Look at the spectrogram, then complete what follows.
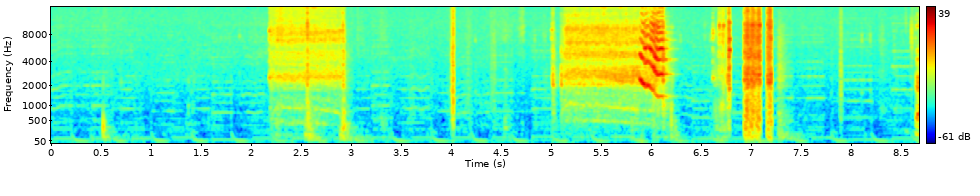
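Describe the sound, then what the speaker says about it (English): A screw shank driven into a small pilot hole squeaks loudly in bursts against a steady rhythmic mechanical hum, with several sharp clicks and clatters in between. "That's a loud squeak."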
